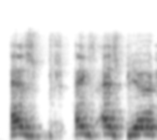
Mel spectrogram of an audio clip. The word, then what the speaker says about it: Esbjerg: And I hope I'm going to pronounce this properly. Is it the Esbjerg Energy?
